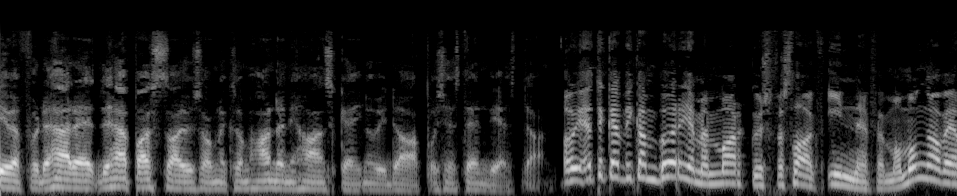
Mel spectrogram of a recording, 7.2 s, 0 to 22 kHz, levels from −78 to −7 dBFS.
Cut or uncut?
cut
